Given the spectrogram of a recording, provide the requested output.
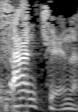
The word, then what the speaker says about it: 鹌鹑: 哎，问你，顺便，以色列人在旷野吃玛拿之外，还吃一种鸟呢，是怎么念？哈？鹌鹑呢？鹌鹑鸟。 OK，鹌鹑。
